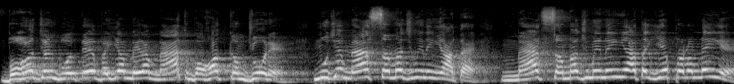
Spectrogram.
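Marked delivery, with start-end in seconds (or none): none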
